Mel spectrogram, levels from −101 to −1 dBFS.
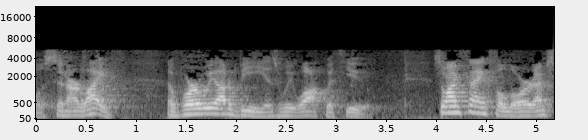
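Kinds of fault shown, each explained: No technical fault is audible anywhere in the recording.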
